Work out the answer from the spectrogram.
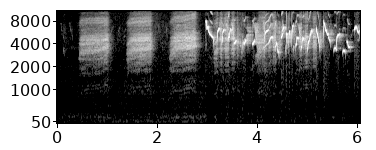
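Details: Oriental white-eye delivering open-beaked gacor isian song. Three breathy, hissing bursts come first, then a loud, rapid flood of high, twisting whistles and chirps lasts for about three seconds.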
